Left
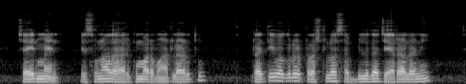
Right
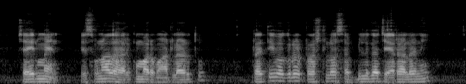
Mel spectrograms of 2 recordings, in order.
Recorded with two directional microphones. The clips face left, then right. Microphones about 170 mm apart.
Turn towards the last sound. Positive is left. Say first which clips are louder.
# left 7 dB
turn(degrees=30)  # may be behind; listen again after turning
